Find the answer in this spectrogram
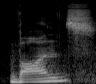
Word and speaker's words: Vaughn's: Vaughn's is the pronunciation.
